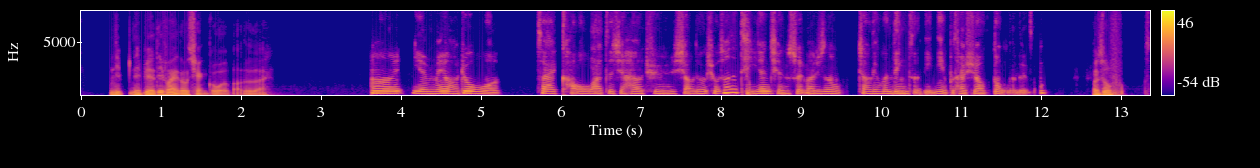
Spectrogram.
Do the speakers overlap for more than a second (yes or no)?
no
